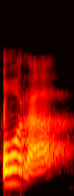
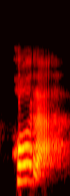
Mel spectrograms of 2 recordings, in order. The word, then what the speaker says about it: hora: Remember that you don't pronounce the H's when they come at the beginning of a word, like hola is hola and not hola, just like hora is not hora.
